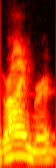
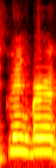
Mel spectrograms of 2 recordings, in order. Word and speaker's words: Grinberg: can do it even though it sounds weird to me because I'm so used to saying Grindberg, but uh yeah, thank you Aranga again. Uh I always prefer to get it right and and say it correctly out of respect.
